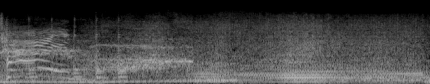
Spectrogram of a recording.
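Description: The Teenage Mutant Ninja Turtles 1988 Party Wagon toy van revs loudly and skids with squealing tires in a TV ad. Whining engine and screeching tires carry on continuously, with voices and music mixed underneath.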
